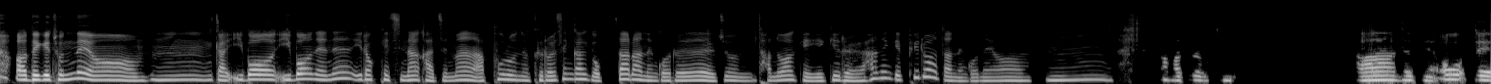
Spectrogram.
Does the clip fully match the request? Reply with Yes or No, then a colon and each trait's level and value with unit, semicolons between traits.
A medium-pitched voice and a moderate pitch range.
No: high, 200 Hz; average, 3.1 semitones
